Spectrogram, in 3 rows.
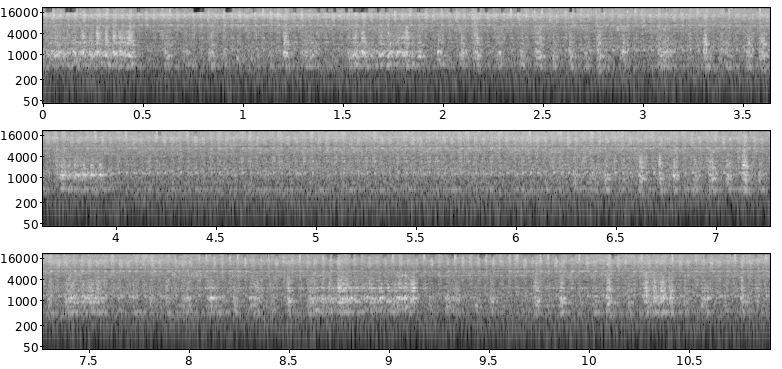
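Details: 2010 VW Polo 1.4 petrol idling with a rough, irregular ticking and clatter, uneven from second to second. Strange engine noise, timing belt suspected, not confirmed.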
